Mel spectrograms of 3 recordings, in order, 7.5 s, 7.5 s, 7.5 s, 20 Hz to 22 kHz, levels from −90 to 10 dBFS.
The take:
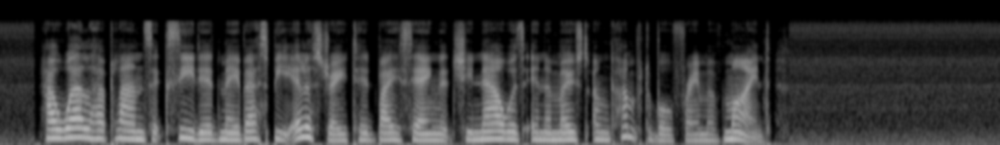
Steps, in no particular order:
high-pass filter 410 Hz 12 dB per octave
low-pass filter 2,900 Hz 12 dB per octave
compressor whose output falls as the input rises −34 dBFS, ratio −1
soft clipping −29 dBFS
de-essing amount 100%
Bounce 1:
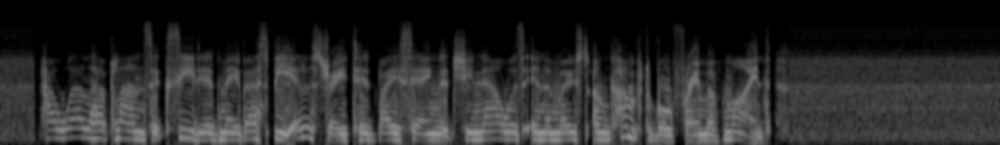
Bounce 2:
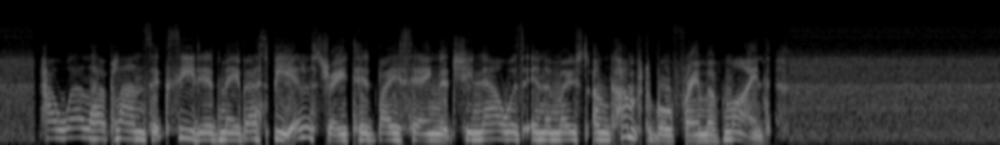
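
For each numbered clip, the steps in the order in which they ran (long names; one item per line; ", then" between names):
high-pass filter, then compressor whose output falls as the input rises, then soft clipping, then low-pass filter, then de-essing
high-pass filter, then compressor whose output falls as the input rises, then de-essing, then soft clipping, then low-pass filter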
